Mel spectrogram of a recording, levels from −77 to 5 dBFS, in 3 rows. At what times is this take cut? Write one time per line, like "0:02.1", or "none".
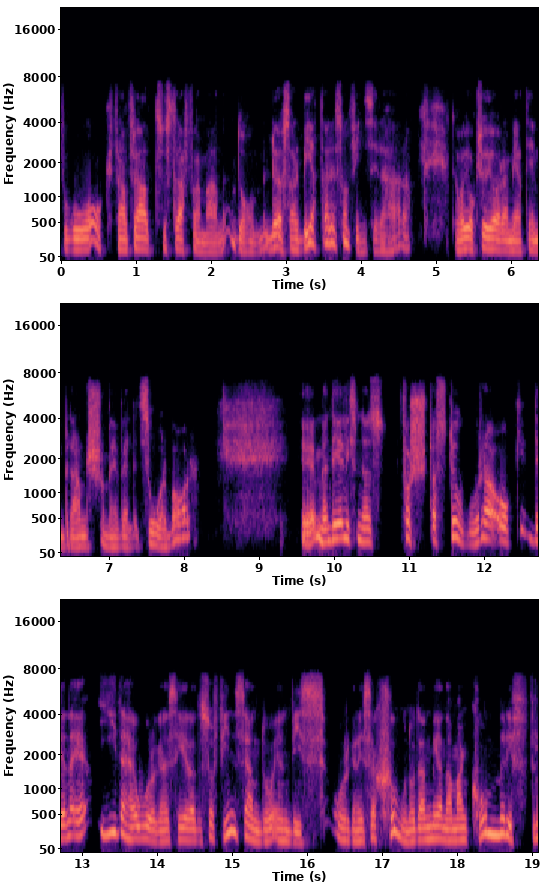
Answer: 0:05.2
0:13.1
